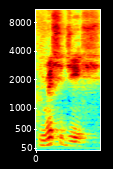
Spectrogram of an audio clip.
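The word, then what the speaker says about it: mbrisfidís: So nach mrishajish an inyog. So nach is the question. Wouldn't someone do something? Or is it mrish? Mrishadish. So you pronounce the M.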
